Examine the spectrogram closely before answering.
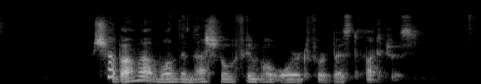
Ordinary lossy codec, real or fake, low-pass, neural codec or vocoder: MP3, 48 kbps; fake; 10.8 kHz; codec, 24 kHz, 1 kbps, SNAC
